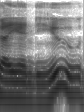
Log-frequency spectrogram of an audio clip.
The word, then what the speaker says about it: Hindu: way Latin speaking people because they do not pronounce the letter H when they see h i n duu they call us Indus oh you're indu you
